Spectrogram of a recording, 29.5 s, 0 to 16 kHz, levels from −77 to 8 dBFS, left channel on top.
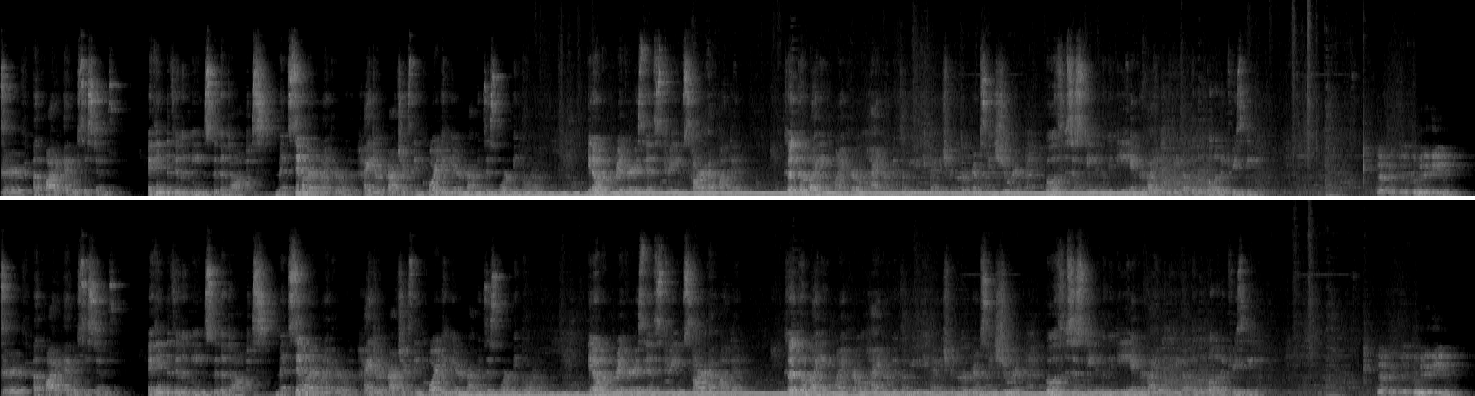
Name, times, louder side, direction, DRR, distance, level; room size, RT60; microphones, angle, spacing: voice 1, 0.0-2.2 2.9-10.8 11.2-11.4 11.7-14.8 15.4-25.2, left 1 dB, 20° left, -9 dB, 0.6 m, -34 dB
sound 1, 4.0-22.9, left 2 dB, 40° right, 0.5 m, -33 dB
sound 2, 10.3-28.3, left 2 dB, 60° left, 0.5 m, -48 dB
voice 2, 27.5-29.0, right 1 dB, 40° left, -4 dB, 0.9 m, -34 dB
3.5 x 2.8 x 3.9 m, 1.3 s
head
